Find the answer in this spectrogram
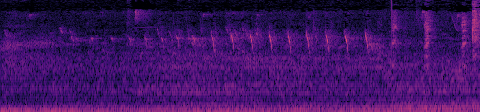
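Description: A songbird singing a long run of quick, downward-slurred notes, about four a second, with a few more scattered chirps near the end, over a steady low rumble.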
